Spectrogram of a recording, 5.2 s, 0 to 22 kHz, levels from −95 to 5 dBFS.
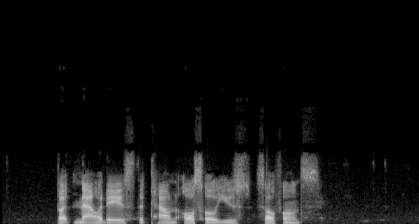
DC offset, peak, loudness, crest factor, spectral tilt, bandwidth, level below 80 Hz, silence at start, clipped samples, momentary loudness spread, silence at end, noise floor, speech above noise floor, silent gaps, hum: under 0.1%; 0 dBFS; -22 LUFS; 24 dB; -4.5 dB/octave; 7.4 kHz; -66 dBFS; 0.7 s; under 0.1%; 12 LU; 1.3 s; -71 dBFS; 49 dB; none; none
